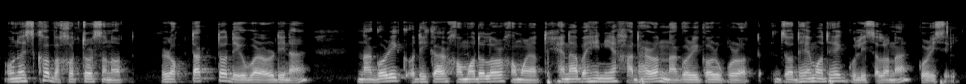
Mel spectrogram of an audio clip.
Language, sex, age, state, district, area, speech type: Assamese, male, 18-30, Assam, Kamrup Metropolitan, urban, read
